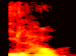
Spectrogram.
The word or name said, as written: ildhav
